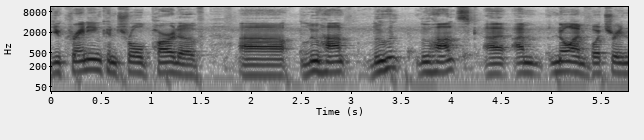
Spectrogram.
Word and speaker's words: Luhansk: five seconds ago a ukrainian controlled part of lunsk i think that's how you pronounce it announces total evacuation the ukrainian controlled part of uh luhan luhansk i i'm no i'm butchering that it's l-u-h-a-n-s-k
